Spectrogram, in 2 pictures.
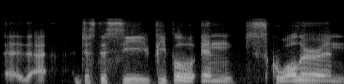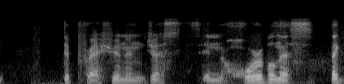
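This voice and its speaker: A man's voice: mid-range voice, dry recording. Man, podcast guest, blunt, swears freely, dry close sound. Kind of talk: casual chat.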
